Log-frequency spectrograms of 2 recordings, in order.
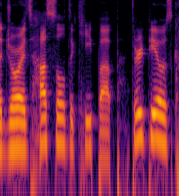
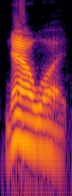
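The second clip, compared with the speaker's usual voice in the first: barking; 7 dB louder than usual. Acted. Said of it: "he barks".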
